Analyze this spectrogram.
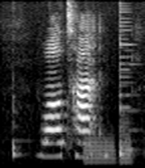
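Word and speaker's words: Wlatian: But it is like it's a weird one to pronounce. It's Waltian, W-L-A-T-I-A-N.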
